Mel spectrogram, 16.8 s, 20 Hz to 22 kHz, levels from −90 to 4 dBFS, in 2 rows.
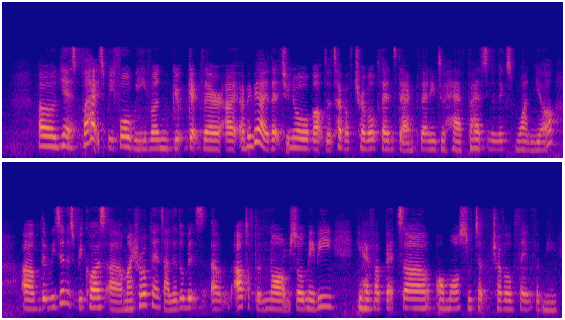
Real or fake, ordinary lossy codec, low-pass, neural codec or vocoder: fake; none; none; codec, 16 kHz, 0.5 kbps, X-Codec, WavLM features, trained on Multilingual LibriSpeech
